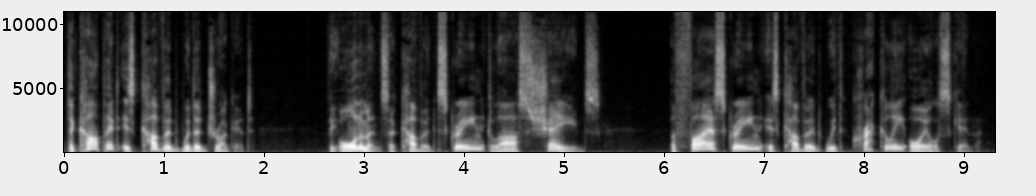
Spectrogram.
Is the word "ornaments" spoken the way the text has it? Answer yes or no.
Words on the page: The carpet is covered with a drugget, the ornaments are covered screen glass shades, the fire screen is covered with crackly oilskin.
yes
